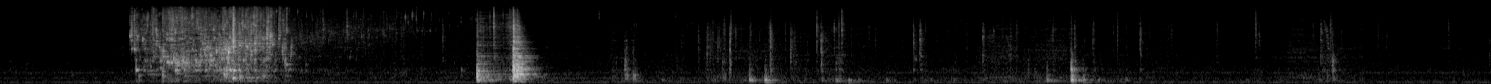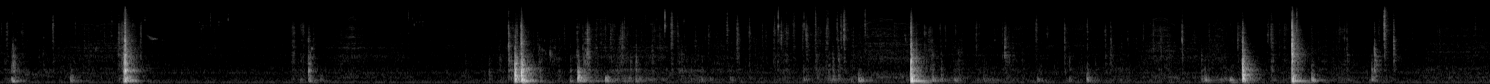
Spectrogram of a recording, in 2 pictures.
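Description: Water splashing as it is tipped from a cup into an aquarium about a second in, a burst of roughly a second and a half. After that come scattered short splashes and knocks in the shallow tank water as a big-headed turtle moves about after the feeder goldfish.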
